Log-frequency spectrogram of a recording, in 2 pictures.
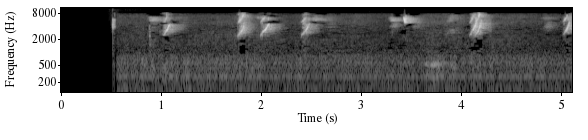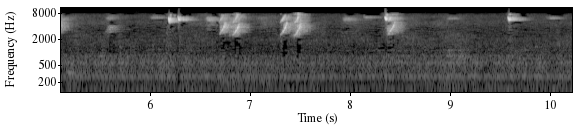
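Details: Female saffron finch calling, played to get a male in singing form: short sharp chirps with downward sweeps, spaced irregularly about half a second to a second apart over a steady low hum.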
